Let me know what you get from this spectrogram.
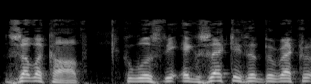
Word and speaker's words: Zelikow: Zelikow, or Zelikow, Z-E-L-I-K-O-W, I'm pronouncing it Zelikow, who was the executive director of the commission that investigated September 11.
